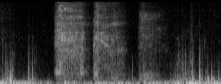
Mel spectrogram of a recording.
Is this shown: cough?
yes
